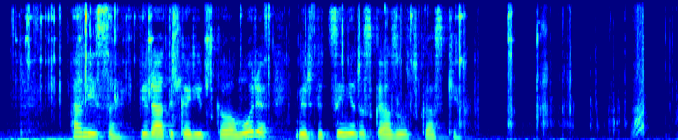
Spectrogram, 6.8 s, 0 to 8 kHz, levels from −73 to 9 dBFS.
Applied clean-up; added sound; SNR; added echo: none; Coin (dropping) / Zipper (clothing); 9 dB; reverberation time 0.3 s.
